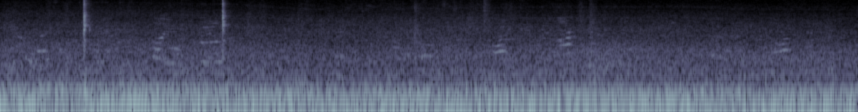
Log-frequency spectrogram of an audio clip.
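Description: A diesel school bus engine rumbles, heard from inside the cab.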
